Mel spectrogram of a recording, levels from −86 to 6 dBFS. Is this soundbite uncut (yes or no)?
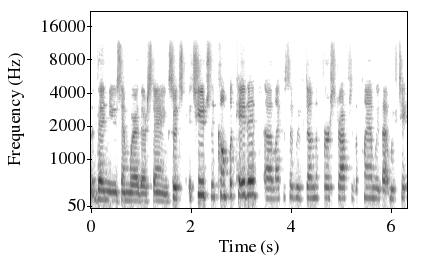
no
